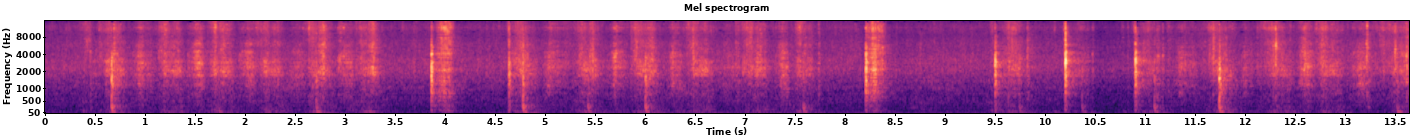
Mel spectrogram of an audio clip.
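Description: Kitchen knife dicing green and red bell peppers on a cutting board, the blade rocked and walked back and forth over the pieces: irregular knocks of the blade on the board, with scraping between them.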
